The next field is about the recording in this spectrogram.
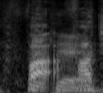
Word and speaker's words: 发: The 发 or is the same pronunciation as prosperous. – The 发. – Yeah, fa choy.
